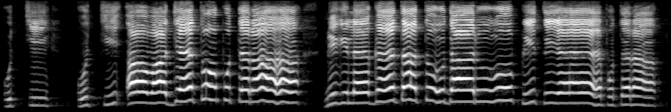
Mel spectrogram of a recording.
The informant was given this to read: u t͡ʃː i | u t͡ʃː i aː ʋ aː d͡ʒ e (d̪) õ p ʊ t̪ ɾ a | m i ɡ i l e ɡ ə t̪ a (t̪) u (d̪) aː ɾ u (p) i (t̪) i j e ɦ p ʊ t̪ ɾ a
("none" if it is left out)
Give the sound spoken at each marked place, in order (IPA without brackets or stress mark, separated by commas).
t̪, t̪, d̪, p, t̪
